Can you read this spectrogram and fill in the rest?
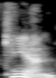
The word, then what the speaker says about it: Cann: I always say to him, Kevin Kane, and it's Kevin Can. So since I met him. – If I ever meet him, I'm going to butcher his last name now. I'm throwing you under the bus. – Hey, it's literally C-A-N-N. – It's Kevin Kane. – It's Can, but I say in my head, Kane.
